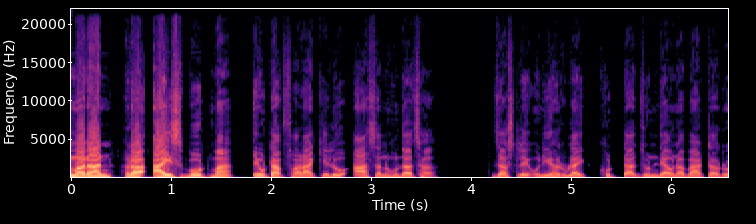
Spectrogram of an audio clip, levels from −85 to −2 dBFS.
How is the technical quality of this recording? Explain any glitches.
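The quality is compromised early on by clipping and then a series of abrupt level drops in the opening couple of seconds.

Microphone overload shows up from 0 to 0.28 s and again from 0.59 to 0.98 s. The peaks hit the converter's ceiling, about 9 dB and about 10 dB over, and get flattened. Roughly a tenth of the samples are clipped in the first stretch and a bit fewer in the second. That squared-off top gives the loudest parts of the speech a harsh, crackly edge. The likely cause is the mic input simply being set too hot.

The microphone volume is stepped down at 0.06 s by about 2 dB, at 1.05 s by about 6 dB and at 2.07 s by about 5 dB. Each is a sudden one-step drop where speech and background fall together. The likely cause is the call software reacting to the overload and cutting the device gain, and the drop at 1.05 s lands just after the second clipped stretch.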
